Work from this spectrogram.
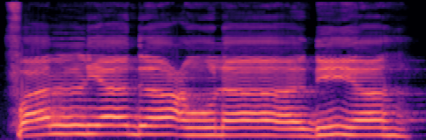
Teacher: Untuk sukun lam ini tawassut atau tengah-tengah saja, tidak terlalu ditekan ya.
